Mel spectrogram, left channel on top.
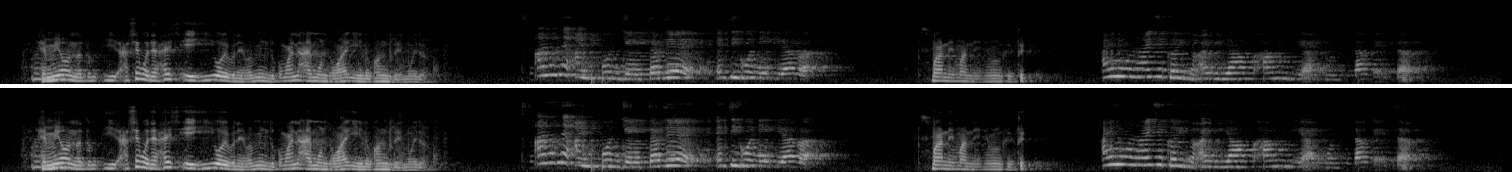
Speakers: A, on the right; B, on the right.
A: ꯎꯝ
B: ꯍꯦꯃꯤꯌꯣꯟꯅ ꯑꯗꯨꯝ ꯏ ꯑꯁꯦꯡꯕꯗꯤ ꯍꯩꯁ ꯑꯦ ꯏ ꯑꯣꯏꯕꯅꯦ ꯃꯃꯤꯡꯗꯨꯣ ꯀꯃꯥꯏꯅ ꯑꯥꯏꯃꯣꯟ ꯀꯃꯥꯏꯅ ꯏꯅꯣ ꯐꯪꯗ꯭ꯔꯦ ꯃꯣꯏꯗꯣ
A: ꯑꯗꯨꯅꯦ ꯑꯥꯏꯃꯣꯟ ꯀꯦꯔꯦꯛꯇꯔꯁꯦ ꯑꯦꯟꯇꯤꯒꯣꯟ ꯌꯦꯒꯤꯔꯕ
B: ꯃꯥꯅꯤ ꯃꯥꯅꯤꯃꯪ
A: ꯑꯩꯉꯣꯟ ꯍꯥꯏꯁꯦ ꯀꯩꯅꯣ ꯑꯩ ꯌꯥ ꯈꯪꯗꯦ ꯑꯩ ꯃꯣꯟ ꯅꯨꯃꯤꯗꯥꯡ ꯀꯩꯝꯇ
